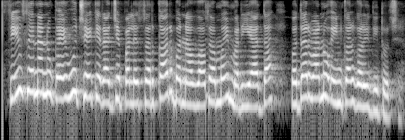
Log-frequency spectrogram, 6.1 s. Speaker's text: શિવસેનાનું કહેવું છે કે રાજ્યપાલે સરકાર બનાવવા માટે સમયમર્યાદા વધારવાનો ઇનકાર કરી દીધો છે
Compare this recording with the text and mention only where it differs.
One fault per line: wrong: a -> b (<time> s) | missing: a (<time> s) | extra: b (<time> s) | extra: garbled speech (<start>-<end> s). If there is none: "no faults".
missing: માટે (3.1 s)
